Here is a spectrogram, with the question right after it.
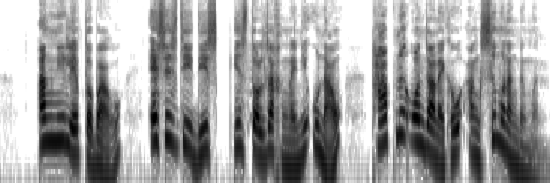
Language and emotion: Bodo, surprised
